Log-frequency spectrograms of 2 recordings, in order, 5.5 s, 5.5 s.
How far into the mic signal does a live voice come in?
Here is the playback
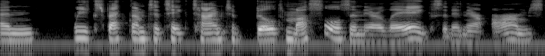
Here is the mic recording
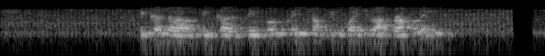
1.4 s

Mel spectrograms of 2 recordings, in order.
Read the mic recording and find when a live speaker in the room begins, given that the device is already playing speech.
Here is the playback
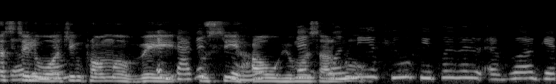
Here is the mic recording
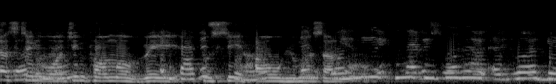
3.4 s

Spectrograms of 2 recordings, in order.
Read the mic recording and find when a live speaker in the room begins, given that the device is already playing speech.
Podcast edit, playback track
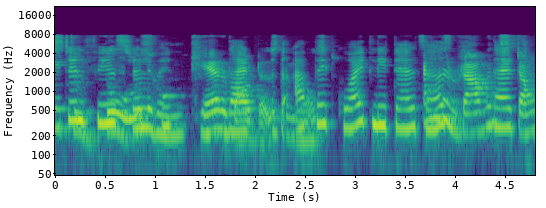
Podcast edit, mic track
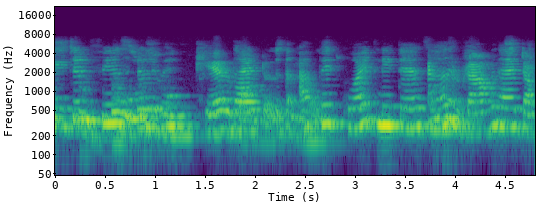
none

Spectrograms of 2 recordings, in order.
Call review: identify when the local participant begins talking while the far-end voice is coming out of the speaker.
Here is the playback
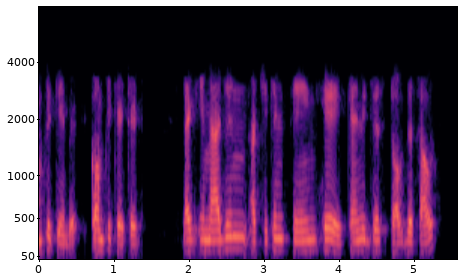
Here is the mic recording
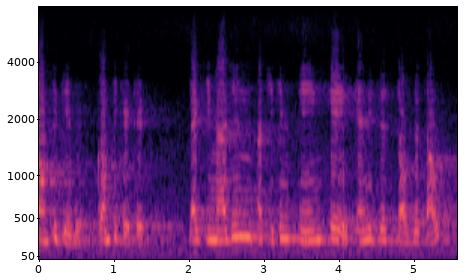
none

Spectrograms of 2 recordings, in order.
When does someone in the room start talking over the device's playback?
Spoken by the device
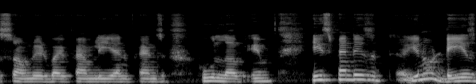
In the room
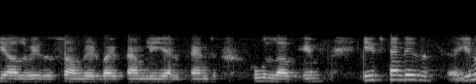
none

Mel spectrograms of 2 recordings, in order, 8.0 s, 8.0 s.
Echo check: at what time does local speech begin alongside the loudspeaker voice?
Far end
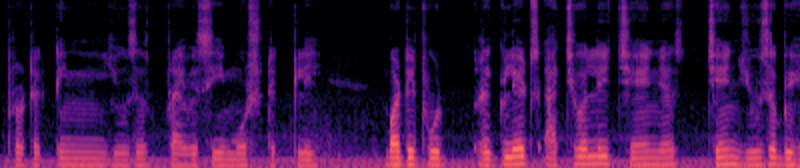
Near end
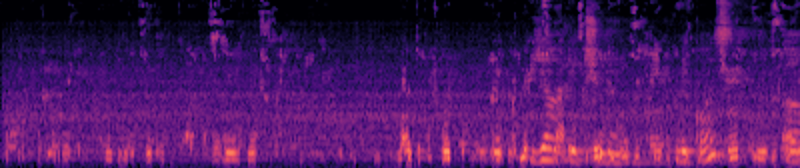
5.3 s

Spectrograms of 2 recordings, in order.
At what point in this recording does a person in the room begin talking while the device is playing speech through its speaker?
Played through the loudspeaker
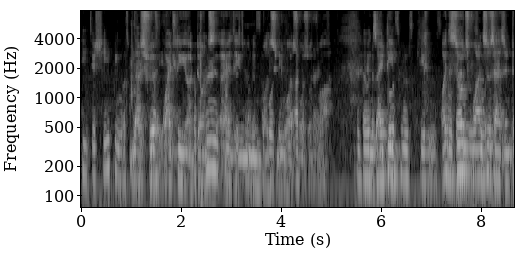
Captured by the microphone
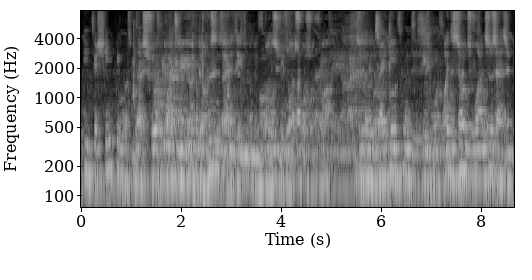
1.4 s

